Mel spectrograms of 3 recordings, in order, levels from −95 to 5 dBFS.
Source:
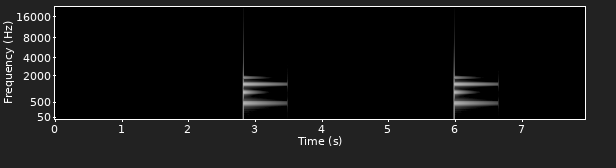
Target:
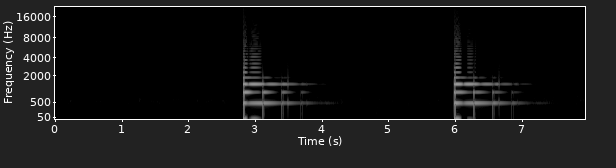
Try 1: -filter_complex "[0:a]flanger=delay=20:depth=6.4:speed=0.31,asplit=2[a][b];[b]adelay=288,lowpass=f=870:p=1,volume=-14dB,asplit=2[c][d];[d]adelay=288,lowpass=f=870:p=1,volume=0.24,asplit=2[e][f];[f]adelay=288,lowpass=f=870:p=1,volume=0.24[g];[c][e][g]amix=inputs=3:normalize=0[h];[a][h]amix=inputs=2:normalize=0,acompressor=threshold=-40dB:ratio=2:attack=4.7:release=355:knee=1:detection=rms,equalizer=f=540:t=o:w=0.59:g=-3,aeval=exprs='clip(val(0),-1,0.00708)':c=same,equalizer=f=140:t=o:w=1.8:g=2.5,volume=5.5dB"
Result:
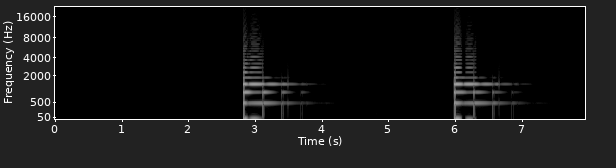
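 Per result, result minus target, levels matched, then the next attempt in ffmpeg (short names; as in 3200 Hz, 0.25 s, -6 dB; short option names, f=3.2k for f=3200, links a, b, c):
500 Hz band -4.5 dB; compressor: peak gain reduction -4 dB
-filter_complex "[0:a]flanger=delay=20:depth=6.4:speed=0.31,asplit=2[a][b];[b]adelay=288,lowpass=f=870:p=1,volume=-14dB,asplit=2[c][d];[d]adelay=288,lowpass=f=870:p=1,volume=0.24,asplit=2[e][f];[f]adelay=288,lowpass=f=870:p=1,volume=0.24[g];[c][e][g]amix=inputs=3:normalize=0[h];[a][h]amix=inputs=2:normalize=0,acompressor=threshold=-40dB:ratio=2:attack=4.7:release=355:knee=1:detection=rms,equalizer=f=540:t=o:w=0.59:g=7.5,aeval=exprs='clip(val(0),-1,0.00708)':c=same,equalizer=f=140:t=o:w=1.8:g=2.5,volume=5.5dB"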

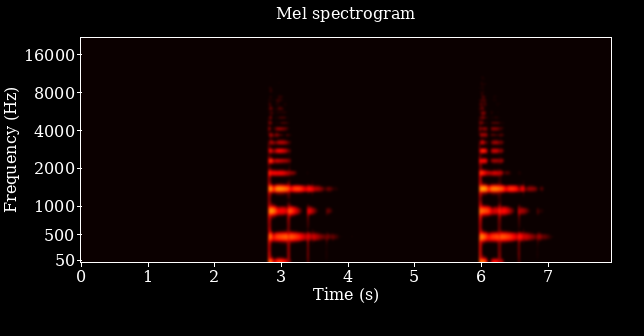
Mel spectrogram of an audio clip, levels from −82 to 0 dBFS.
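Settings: compressor: peak gain reduction -4 dB
-filter_complex "[0:a]flanger=delay=20:depth=6.4:speed=0.31,asplit=2[a][b];[b]adelay=288,lowpass=f=870:p=1,volume=-14dB,asplit=2[c][d];[d]adelay=288,lowpass=f=870:p=1,volume=0.24,asplit=2[e][f];[f]adelay=288,lowpass=f=870:p=1,volume=0.24[g];[c][e][g]amix=inputs=3:normalize=0[h];[a][h]amix=inputs=2:normalize=0,acompressor=threshold=-48.5dB:ratio=2:attack=4.7:release=355:knee=1:detection=rms,equalizer=f=540:t=o:w=0.59:g=7.5,aeval=exprs='clip(val(0),-1,0.00708)':c=same,equalizer=f=140:t=o:w=1.8:g=2.5,volume=5.5dB"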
